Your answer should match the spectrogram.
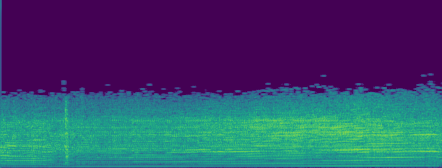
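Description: Honda Civic rally car's engine heard from inside the cabin, pulling hard in one gear with its pitch climbing slowly as the car accelerates. A single short knock comes about two-thirds of a second in.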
